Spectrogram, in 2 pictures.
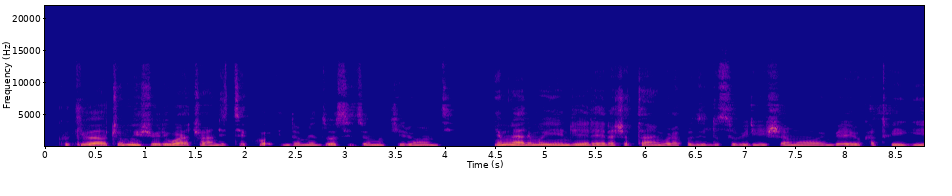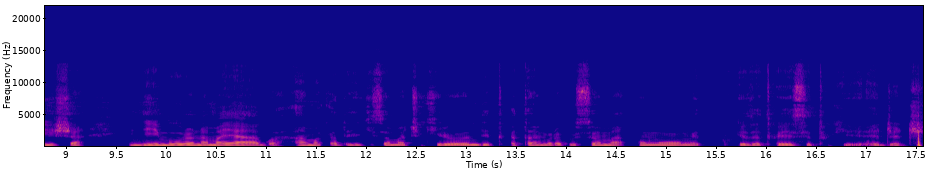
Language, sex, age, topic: Rundi, male, 36-49, education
